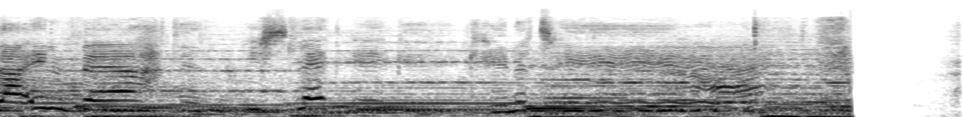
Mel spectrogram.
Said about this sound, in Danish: Den første Disney-sang, I får en bid af, lyder sådan her.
